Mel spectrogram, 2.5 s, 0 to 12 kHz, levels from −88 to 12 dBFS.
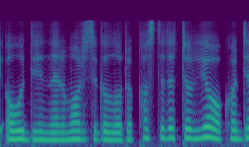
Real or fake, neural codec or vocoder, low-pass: fake; codec, 16 kHz, 0.2 kbps, FocalCodec; 7.2 kHz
